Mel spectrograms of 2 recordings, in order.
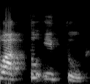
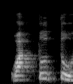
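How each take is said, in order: First: The second word is said with both syllables. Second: The second word is clipped to a short form. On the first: The speaker calls it right. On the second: The speaker calls it wrong.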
